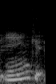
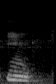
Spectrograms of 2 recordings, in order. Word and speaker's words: Ng: Et la saison des feux de Céleste Inc. Je sais que ça se prononce inc parce que son compte Twitter s'appelle Pronounced Inc. C'est ça son pseudo sur Twitter, donc je sais que c'est Ing qui Elle est prévoyante.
